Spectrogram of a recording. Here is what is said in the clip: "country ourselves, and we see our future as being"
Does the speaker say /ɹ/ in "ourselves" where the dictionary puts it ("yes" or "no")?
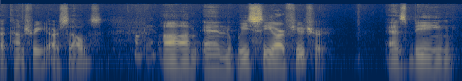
yes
